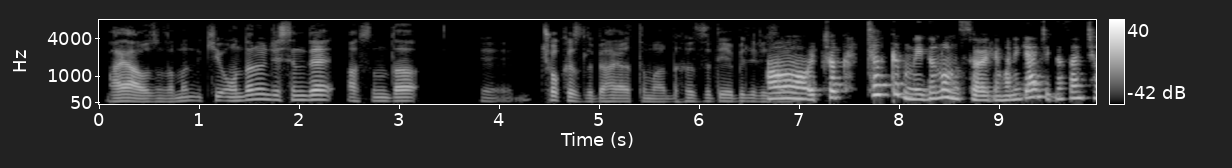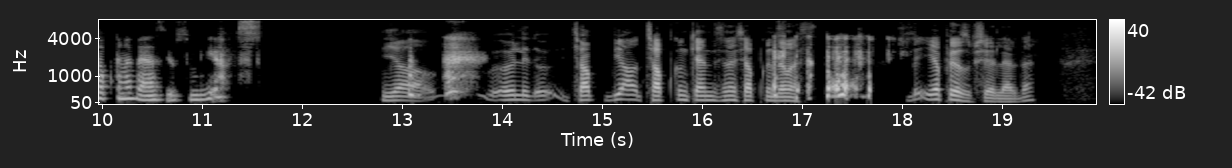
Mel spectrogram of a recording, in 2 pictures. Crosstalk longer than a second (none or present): none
